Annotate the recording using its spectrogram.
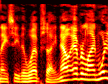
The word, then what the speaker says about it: Everlayn: It's E-V-E-R-L-A-Y-N, and now you understand why people pronounce the name the way that they do. E-V-E-R-L-A-Y-N. Borges, B-O-R-G-E-S, rhymes with gorgeous.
